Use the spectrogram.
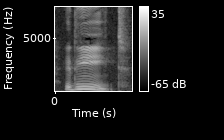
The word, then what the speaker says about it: read: Generally it is sound read, R-E-D. I mean people, commit mistake. They are new learners. However, the pronunciation is quite different with the present tense using a long A sound like read, and the past tense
